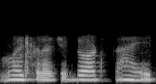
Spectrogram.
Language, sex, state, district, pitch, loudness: Marathi, female, Maharashtra, Dhule, 205 Hz, -20 LUFS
